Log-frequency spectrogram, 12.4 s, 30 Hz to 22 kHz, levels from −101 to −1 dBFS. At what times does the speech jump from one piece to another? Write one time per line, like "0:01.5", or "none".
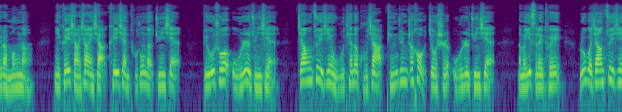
none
